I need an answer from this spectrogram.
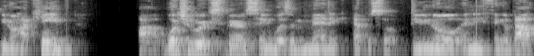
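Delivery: normal talking voice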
